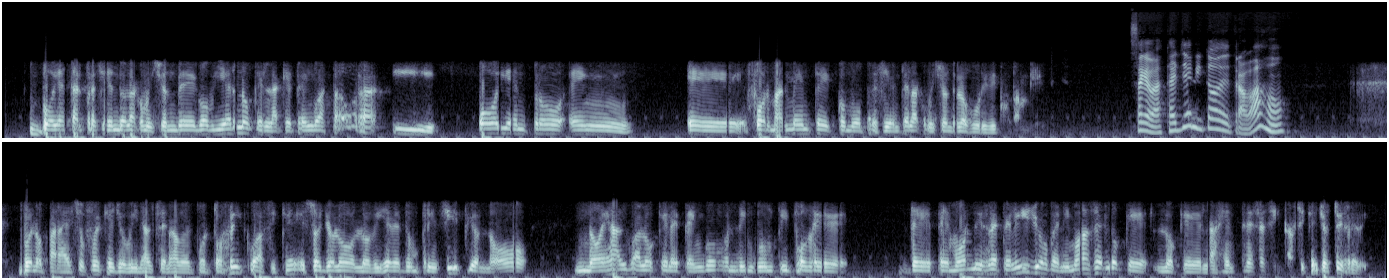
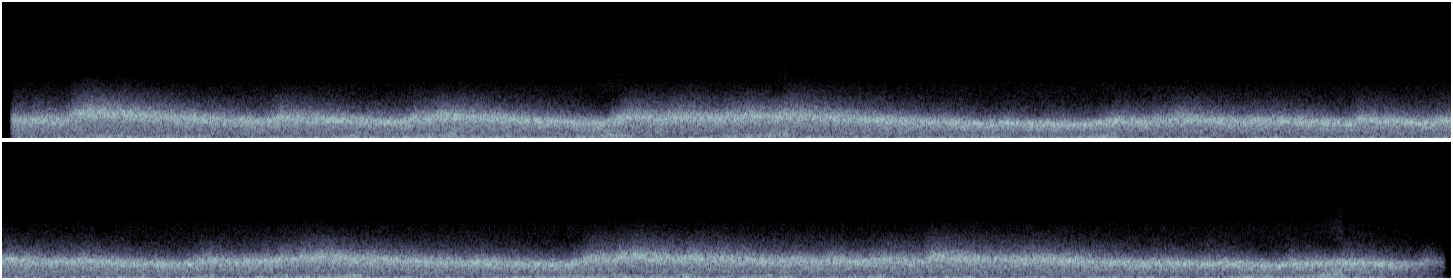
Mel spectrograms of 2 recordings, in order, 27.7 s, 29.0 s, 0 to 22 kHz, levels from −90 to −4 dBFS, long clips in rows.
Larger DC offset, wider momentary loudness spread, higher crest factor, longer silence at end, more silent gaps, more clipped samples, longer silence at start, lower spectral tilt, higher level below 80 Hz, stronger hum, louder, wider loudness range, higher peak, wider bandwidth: second, under 0.1% vs 0.2%; first, 6 LU vs 2 LU; first, 20 dB vs 14 dB; first, 0.2 s vs 0.05 s; neither; neither; first, 0.25 s vs 0.1 s; second, -7 dB/octave vs -13 dB/octave; about the same, -44 dBFS vs -46 dBFS; neither; first, -23 LUFS vs -33 LUFS; about the same, 3 LU vs 1 LU; first, -2 dBFS vs -18 dBFS; first, 11 kHz vs 2.2 kHz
